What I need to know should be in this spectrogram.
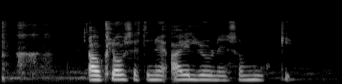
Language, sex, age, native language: Icelandic, male, 11, Icelandic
